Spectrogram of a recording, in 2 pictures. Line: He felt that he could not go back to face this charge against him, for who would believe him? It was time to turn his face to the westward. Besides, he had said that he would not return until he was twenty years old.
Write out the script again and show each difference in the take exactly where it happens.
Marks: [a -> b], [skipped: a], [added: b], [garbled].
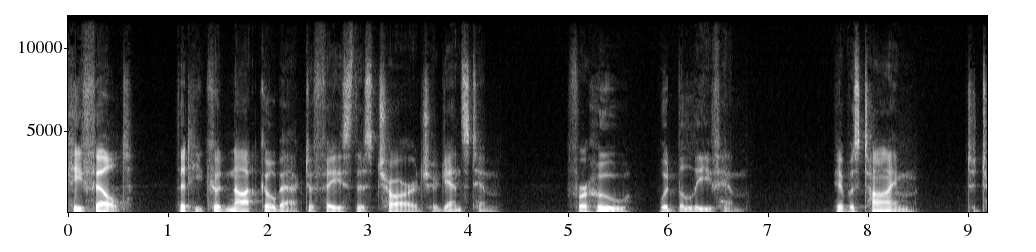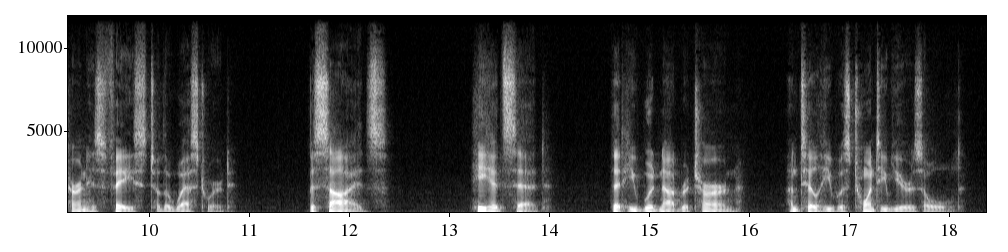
He felt that he could not go back to face this charge against him, for who would believe him? It was time to turn his face to the westward. Besides, he had said that he would not return until he was twenty years old.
